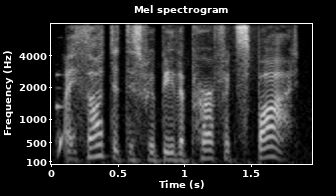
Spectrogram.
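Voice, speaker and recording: Earnest teenage boy exorcist, expressive. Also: fairly high pitch, slight background noise. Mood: earnest, calm. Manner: earnest, measured, formal. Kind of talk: video game voice acting.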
